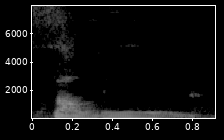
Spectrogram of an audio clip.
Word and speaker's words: Thaleen: be Thaleen. The I is long.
